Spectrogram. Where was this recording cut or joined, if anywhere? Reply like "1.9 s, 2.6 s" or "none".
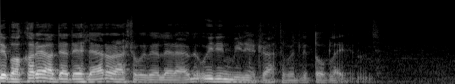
none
